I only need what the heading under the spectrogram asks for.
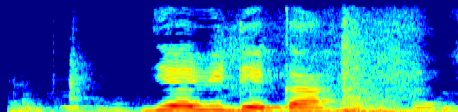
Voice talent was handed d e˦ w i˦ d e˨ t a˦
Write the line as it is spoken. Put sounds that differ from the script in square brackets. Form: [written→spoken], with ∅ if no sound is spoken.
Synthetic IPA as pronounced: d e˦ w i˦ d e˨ [t→k] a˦

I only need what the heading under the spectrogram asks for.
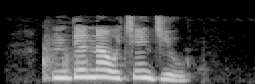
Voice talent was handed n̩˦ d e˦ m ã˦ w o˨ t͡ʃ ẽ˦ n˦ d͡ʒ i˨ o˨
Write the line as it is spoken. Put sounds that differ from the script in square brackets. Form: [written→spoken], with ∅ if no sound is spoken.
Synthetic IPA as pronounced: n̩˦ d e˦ [m→n] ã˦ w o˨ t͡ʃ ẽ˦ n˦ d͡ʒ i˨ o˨

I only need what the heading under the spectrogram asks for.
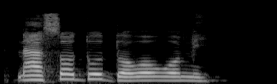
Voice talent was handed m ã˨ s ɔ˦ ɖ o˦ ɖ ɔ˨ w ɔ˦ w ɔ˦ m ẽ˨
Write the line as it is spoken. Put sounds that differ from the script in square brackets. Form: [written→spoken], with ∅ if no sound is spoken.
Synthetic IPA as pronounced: [m→n] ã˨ s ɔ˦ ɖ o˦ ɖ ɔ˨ w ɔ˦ w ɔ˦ m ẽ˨

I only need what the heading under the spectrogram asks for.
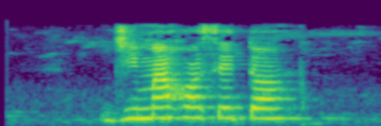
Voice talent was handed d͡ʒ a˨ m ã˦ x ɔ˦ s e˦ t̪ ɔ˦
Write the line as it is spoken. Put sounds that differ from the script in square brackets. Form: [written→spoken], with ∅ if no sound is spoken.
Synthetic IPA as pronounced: d͡ʒ [a˨→i˨] m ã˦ x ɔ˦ s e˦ t̪ ɔ˦

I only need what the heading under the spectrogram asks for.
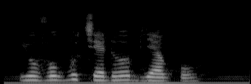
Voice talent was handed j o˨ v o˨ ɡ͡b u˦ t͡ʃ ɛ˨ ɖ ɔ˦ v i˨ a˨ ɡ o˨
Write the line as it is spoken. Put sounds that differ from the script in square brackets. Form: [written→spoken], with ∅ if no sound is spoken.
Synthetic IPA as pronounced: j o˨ v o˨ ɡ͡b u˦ t͡ʃ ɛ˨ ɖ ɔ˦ [v→b] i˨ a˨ ɡ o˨

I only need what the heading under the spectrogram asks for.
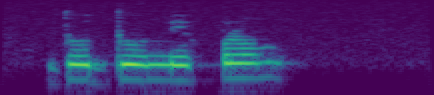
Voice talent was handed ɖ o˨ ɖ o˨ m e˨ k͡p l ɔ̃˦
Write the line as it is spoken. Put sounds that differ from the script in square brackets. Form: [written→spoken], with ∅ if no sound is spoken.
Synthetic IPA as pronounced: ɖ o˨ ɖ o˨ m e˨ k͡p l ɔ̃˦

